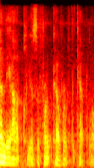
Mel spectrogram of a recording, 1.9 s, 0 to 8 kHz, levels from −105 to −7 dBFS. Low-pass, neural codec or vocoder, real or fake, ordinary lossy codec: 7.2 kHz; vocoder, 22.05 kHz, 80 mel bands, WaveNeXt; fake; AAC, 48 kbps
